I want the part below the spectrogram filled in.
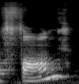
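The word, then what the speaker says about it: Phong: to say this name ph technically is an f sound so fong interesting fong told his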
